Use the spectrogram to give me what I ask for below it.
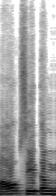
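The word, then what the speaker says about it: Mao Zedong: माओ कौन है सर, तो माओ जेडोंग, ठीक है, माओ से तंग भी आप कहीं इसका प्रोनाउंसिएशन सुनोगे तो वो एक दूसरा वर्जन हो जाता है।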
